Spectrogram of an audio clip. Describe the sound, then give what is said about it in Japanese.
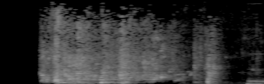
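Bath water splashes and sloshes in a tub, starting abruptly after a brief silence and continuing loudly with uneven surges for a few seconds, no voices. “お風呂から全世界に向けて愛を込めてお送りするまったりとした番組です。”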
